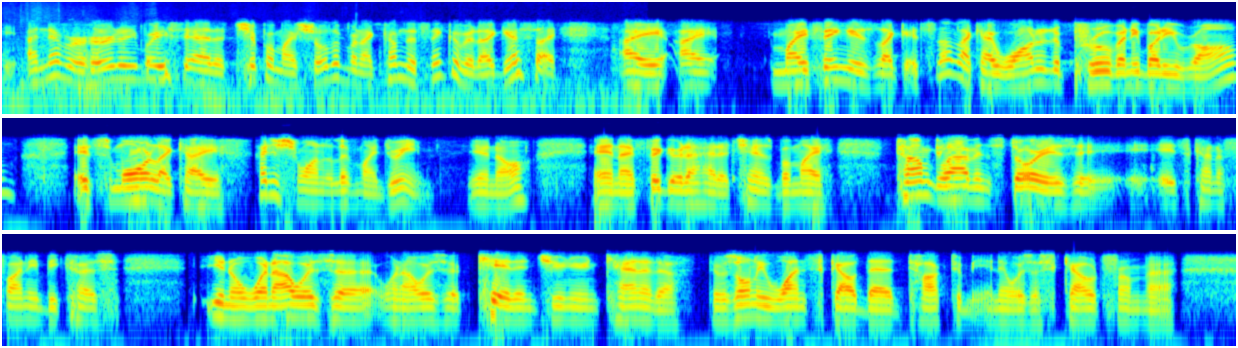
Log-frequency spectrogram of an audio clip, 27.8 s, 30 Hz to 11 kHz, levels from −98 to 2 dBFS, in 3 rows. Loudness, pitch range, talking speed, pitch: -25 LUFS, 115-150 Hz, 220 wpm, 130 Hz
